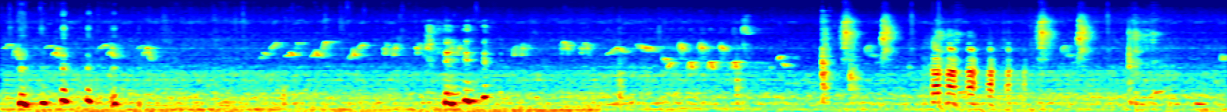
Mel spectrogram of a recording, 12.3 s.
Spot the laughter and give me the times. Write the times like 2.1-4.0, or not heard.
0.1-1.4, 4.2-5.0, 9.2-10.4.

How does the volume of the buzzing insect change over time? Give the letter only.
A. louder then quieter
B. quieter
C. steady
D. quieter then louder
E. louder
C.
